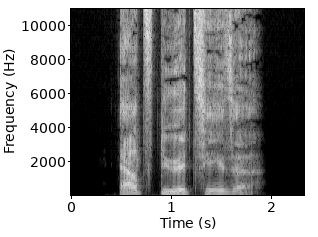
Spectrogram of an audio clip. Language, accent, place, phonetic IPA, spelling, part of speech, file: German, Germany, Berlin, [ˈɛʁt͡sdiøˌt͡seːzə], Erzdiözese, noun, De-Erzdiözese.ogg
- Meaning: archdiocese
